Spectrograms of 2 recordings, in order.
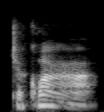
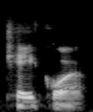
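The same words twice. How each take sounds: First: The stress falls on the last syllable. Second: The stress does not fall on the last syllable. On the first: The speaker calls it right. "that acute accent marker where it's supposed to be" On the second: It means octopus. The speaker calls it wrong. "instead of"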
